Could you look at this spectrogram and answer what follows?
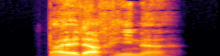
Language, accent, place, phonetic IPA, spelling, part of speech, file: German, Germany, Berlin, [ˈbaldaxiːnə], Baldachine, noun, De-Baldachine.ogg
- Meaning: nominative/accusative/genitive plural of Baldachin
